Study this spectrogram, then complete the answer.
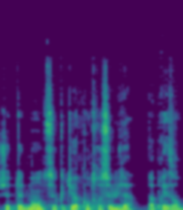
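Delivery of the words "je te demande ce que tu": plain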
